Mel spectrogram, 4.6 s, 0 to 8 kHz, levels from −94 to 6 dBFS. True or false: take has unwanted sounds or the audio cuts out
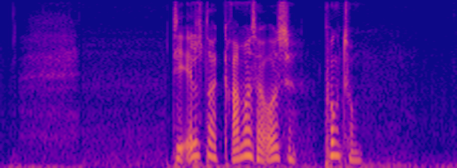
false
